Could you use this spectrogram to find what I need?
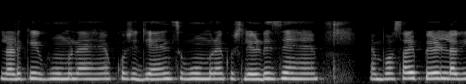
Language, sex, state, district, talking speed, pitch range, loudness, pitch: Hindi, female, Uttar Pradesh, Hamirpur, 220 wpm, 250-260 Hz, -22 LUFS, 255 Hz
